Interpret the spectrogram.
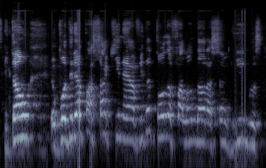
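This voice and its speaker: A man's voice: extremely high pitch, fast talker, poor audio. A man with a Brazilian accent, a pastor preaching on a live stream in an emphatic, repetitive way.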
